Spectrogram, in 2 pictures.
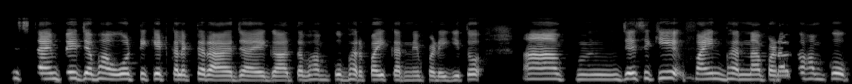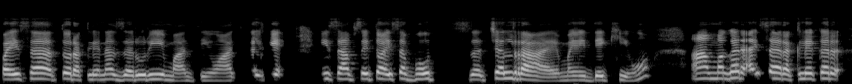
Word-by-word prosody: इस 275 - -8
टाइम 265 -1 +6
पे 285 0 +4
जब 260 0 +3
हाँ, 260 - +3
वो 235 +2 +4
टिकट 250 0 0
कलेक्टर 225 +1 +1
आ 200 -1 +5
जाएगा, 195 -1 +1
तब 210 -1 -2
हमको 230 0 -3
भरपाई 220 -1 0
करनी 200 -2 -3
पड़ेगी। 190 0 -2
तो 235 - +2
अ 255 +2 +2 0.2
उम, 230 0 -4
जैसे 265 +2 +2
कि 290 +4 +2 0.2
फ़ाइन 255 -1 +2
भरना 230 -2 0
पड़ा, 210 0 -1
तो 270 +5 -8
हमको 255 0 0
पैसा 245 +2 +3
तो 265 -1 +2
रख 215 +1 -7
लेना 225 +1 -2
ज़रूरी 225 +3 +2
मानती 175 +1 -7
हूँ, 180 0 -9
आजकल 180 - -6
के 475 - +4 0.5
हिसाब 250 -1 0
से 255 - +3
तो 265 +2 0
ऐसा 250 +2 +1
बहुत 245 +5 0 0.2
स 225 -1 -5
चल 280 0 +2
रहा 220 -6 +4
है, 170 0 -4
मैं 195 +1 -5
ये 200 - -2
देखी 200 +1 -2
हूँ। 180 - -9 0.4
अ, 270 +1 +4
मगर 275 +2 +2 0.2
ऐसा 270 +1 +2
रख 240 - -3
लेकर 260 0 +1
235 Hz, 185 wpm, -23 LUFS, 210-260 Hz, 0.5 s, टाइम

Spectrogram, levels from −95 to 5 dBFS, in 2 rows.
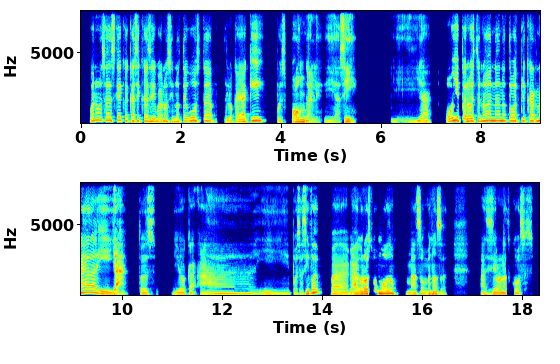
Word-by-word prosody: Bueno, 250 +5 -1
¿sabes 245 -2 +2
qué? 245 -1 +1
Que 210 -2 -4
casi 195 -1 +1
casi 175 -2 0
bueno, 185 0 -1
si 155 -2 -1
no 165 +1 -2
te 190 - -4
gusta 210 -3 0 0.2
lo 125 -2 -5
que 135 - -5
hay 155 - +2
aquí, 220 +7 +3 0.2
pues, 110 -3 -6
póngale 125 - +1
y 95 -2 -7
así, 75 - +3 0.6
y 100 +2 -11
y - - -3
ya. 120 -2 -2 0.2
Oye, 210 +9 +4
pero 185 -1 +2
esto, 185 +1 0
no, 225 +3 +4
no, 220 0 +4
no 220 -1 +2
te 210 - -2
voy 210 - +3
a - - +4
explicar 205 +1 -1
nada 230 +1 +3
y 145 - +1
ya. - - +5
Entonces, 120 +2 -4 0.3
y 120 -1 -9
yo 115 -1 -1
acá. 110 -1 -6
Ah, 165 +6 -5
y, 100 -8 -9
pues, 85 +1 -6
así 145 - +1
fue 225 +3 +5 0.3
a 125 -5 0
a 115 +3 0
groso 155 +7 +4
modo, 165 -1 +4
más 120 +1 -1
o 140 - -3
menos 130 -3 +2 0.8
así 105 -2 -5
se 100 - -5
dieron 120 0 +1
las 105 -2 -1
cosas. 100 -2 -5
155 Hz, 185 wpm, -23 LUFS, -, 0.8 s, ya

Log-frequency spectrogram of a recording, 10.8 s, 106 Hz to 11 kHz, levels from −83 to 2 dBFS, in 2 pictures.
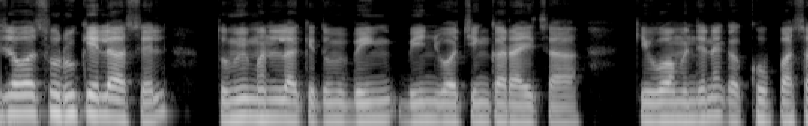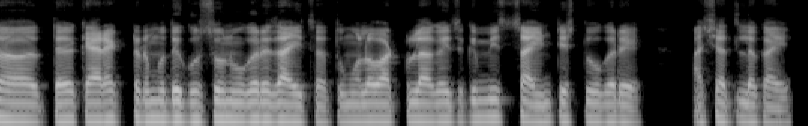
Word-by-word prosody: जेव्हा 170 +1 +5
सुरू 170 0 +2
केलं 160 -4 +8
असेल 135 +4 -1 0.4
तुम्ही 140 +3 +2
म्हणलं 140 -2 +2
की 130 - -2
तुम्ही 125 -1 -3
बिन 125 +3 0
बिंज 125 +1 -1
वॉचिंग 125 0 -1
करायचा 115 -2 0 0.4
किंवा 125 +1 +2
म्हणजे 130 +1 -1
नाही 150 0 -2
का 130 - -1
खूप 130 -1 -4
असा 130 +1 0 0.3
त्या 125 +1 +2
कॅरॅक्टरमध्ये 130 +1 +2
घुसून 130 +1 -2
वगैरे 130 0 0
जायचा. 115 -2 +1
तुम्हाला 120 +1 -3
वाटू 125 +1 -1
लागायचं 125 0 0
की 135 - -5
मी 140 +1 -4
सायंटिस्ट 125 -1 0
वगैरे 120 -2 -2 0.4
अशातलं 120 +2 -3
काही, 105 -3 -3
125 Hz, 180 wpm, -25 LUFS, 120-135 Hz, 0.4 s, केलं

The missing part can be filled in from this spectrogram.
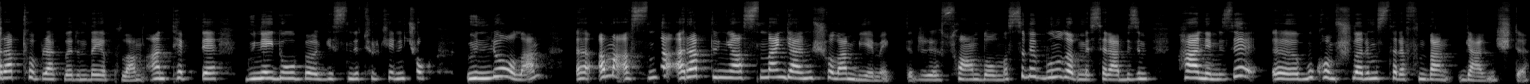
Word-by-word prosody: Arap 310 +1 +2
topraklarında 245 -6 -3
yapılan, 215 -2 -4
Antep'te, 275 +1 0 0.3
Güney 270 +2 +4
Doğu 275 -1 0
bölgesinde 255 0 -2
Türkiye'nin 260 +1 -5
çok 285 +1 -5 0.3
ünlü 280 +4 +6
olan, 360 - 0 0.3
ııı, - - +2
ama 400 +2 +4
aslında 275 +3 -3 0.2
Arap 370 +4 +5
dünyasından 315 +1 +2
gelmiş 295 -1 +1
olan 255 -3 +1
bir 210 - -7
yemektir, 205 +3 -9
ııı, 210 0 -3
soğan 230 +1 -3
dolması 235 - -5
ve 360 -6 -2
bunu 340 +3 -1
da 305 -3 +5
mesela 225 -1 -2
bizim 255 +2 -4 0.2
hanemize, 295 +3 +4 0.2
ııı, 250 -1 +2
bu 310 - -3
komşularımız 280 -2 0
tarafından 235 -4 -1
gelmişti. 200 0 -5
270 Hz, 135 wpm, -23 LUFS, 235-300 Hz, 0.3 s, ünlü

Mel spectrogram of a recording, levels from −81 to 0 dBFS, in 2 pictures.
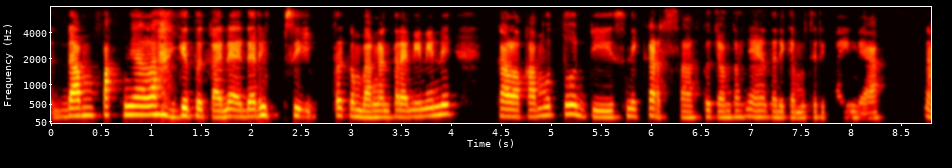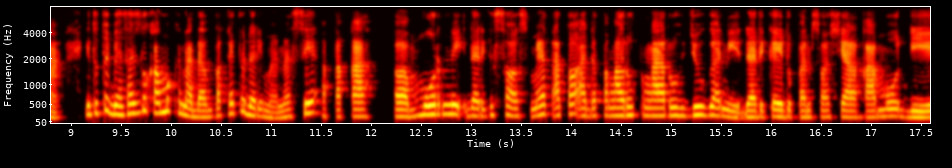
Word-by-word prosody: dampaknya 215 +3 +4 0.2
lah 230 - +6 0.2
gitu 195 -1 +5
kan 165 -1 +4
ya, 185 - +6
dari 185 +4 +5 0.3
segi 190 -5 0 0.3
perkembangan 170 -5 +1
tren 170 -1 +4
ini 190 +2 +2
nih, 240 - +3 0.5
kalau 180 -2 +4
kamu 175 +4 -1 0.2
tuh 240 0 +3 0.2
di 170 - -4 0.2
sneakers, 185 -2 0 0.2
salah 155 -1 -3
satu 155 - -8
contohnya 165 +3 -5
yang 160 - -7
tadi 155 -1 -3
kamu 145 0 -5
ceritain 150 0 -10
ya. 140 - +1 0.5
Nah, - - -1 0.3
itu 235 - -1
tuh - - -1
biasanya 245 +3 +2
tuh 335 - -4
kamu 270 +3 +4
kena 235 -7 0
dampaknya 185 +9 -2
tuh - - -2
dari 185 -3 -2
mana 150 +5 -5
sih? 265 +2 +3
Apakah, 180 -8 -1 0.3
eee, 180 -1 +3
murni 240 +1 +4 0.2
dari 190 -1 0
ke 220 - -4
sosmed 195 +1 -1
atau 210 +3 -5
ada 195 0 -2
pengaruh-pengaruh 200 0 +1
juga 220 0 +3
nih, 155 -3 -1
dari 165 -1 +3
kehidupan 170 -2 +1
sosial 165 0 -1
kamu 165 +3 0 0.2
di, 160 - +2
185 Hz, 175 wpm, -25 LUFS, 165-210 Hz, 0.5 s, lah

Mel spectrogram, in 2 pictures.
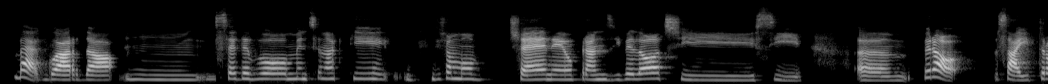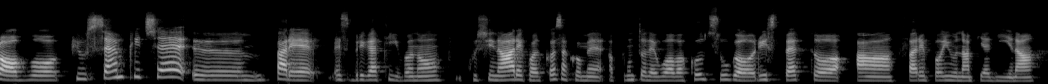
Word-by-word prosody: Beh, 330 +1 +3
guarda, 220 -2 +6
mhmm, 220 - -16
se 260 - -4
devo 255 0 -1
menzionarti, 260 0 -6 0.4
diciamo, 250 -2 -6
cene 225 0 +5
o 225 - -4
pranzi 225 0 0
veloci, 215 -6 -1
sì. 185 -4 -11 0.5
Ehm, 190 -1 -2
però, 330 +2 +7 0.4
sai, 200 0 +4
trovo 200 -3 +2
più 255 +3 -15
semplice, 335 +3 0
ehm, 205 -1 -10
fare 230 +2 +1
e 220 - -13
sbrigativo 205 -2 -7
no, 195 +1 -7 0.2
cucinare 210 +1 +2
qualcosa 220 +5 -7
come, 185 -4 -10
appunto, 205 +3 -16
le 185 - -6
uova 180 0 -7
col 235 +1 -13
sugo, 220 -6 -5
rispetto 205 -3 -4
a 180 -1 +1
fare, 190 +1 -4
poi, 195 0 -9
una 175 -2 -5
piadina. 170 -2 -4
210 Hz, 105 wpm, -23 LUFS, 195-240 Hz, 0.5 s, però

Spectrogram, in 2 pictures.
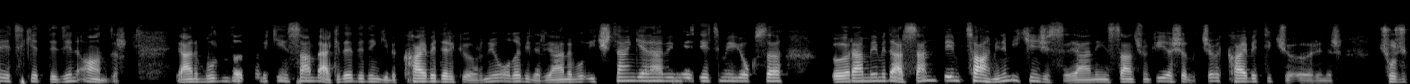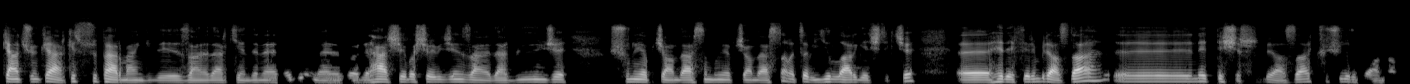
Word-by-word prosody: etiketlediğin 145 -2 -4
andır. 135 -7 -2 0.5
Yani, 125 +1 +3
burada, 145 +1 -1
tabii 155 -3 -10
ki, - - -9
insan 150 +2 0
belki - - +3
de, 145 0 +1
dediğin 135 -1 -3
gibi, 110 0 -5
kaybederek 140 -3 +3
öğreniyor 125 +10 -4
olabilir. 135 -10 -2
Yani, 110 +3 0
"Bu 130 +1 -6
içten 170 +5 0
gelen 170 -1 0
bir 165 - -4
meziyet 160 +1 -4
mi 165 -1 -5
yoksa 155 +1 +2 0.5
öğrenme 150 +4 +5
mi?" 165 - -4
dersen 190 0 +3
benim 180 -1 +2
tahminim 160 -1 +4
2'ncisi. 145 - -5
Yani, 105 +3 -1
insan 115 +3 +1
çünkü 125 +3 -9
yaşadıkça 150 +1 -2
ve - - -3
kaybettikçe 140 0 0
öğrenir. 90 -1 -9 0.3
Çocukken 125 -1 +3
çünkü 125 +2 -1
herkes 140 - +3
Superman 100 -8 +2
gibi 100 0 -5
zanneder 100 0 -3
kendini, 100 -1 -6
öyle 100 0 -4 0.2
değil 155 0 -11 0.2
mi? 95 - -6
Böyle, 105 +1 -3
her 120 -1 +7
şeyi 120 +2 0
başarabileceğini 120 0 -1
zanneder. 100 -3 -3
Büyüyünce 115 0 -2 0.4
şunu 125 0 -3
yapacağım, 105 -3 0
dersin; 105 +2 +1
bunu 110 0 -3
yapacağım, 105 -1 -4
dersin 100 -1 -2
ama - - -2
tabii 105 +1 -2
yıllar 120 -3 +4
geçtikçe, 110 - -2 0.5
eee, 105 0 +7
hedeflerin 130 +1 +1
biraz 140 - +5
daha, 170 +6 +6
eee, 135 0 -1
netleşir. 140 -2 -1
Biraz 85 -1 -4
daha 120 +2 +2
küçülür 130 -1 -7
bu - - -6
anlamda. 85 0 -14
125 Hz, 155 wpm, -25 LUFS, 105-145 Hz, 0.5 s, her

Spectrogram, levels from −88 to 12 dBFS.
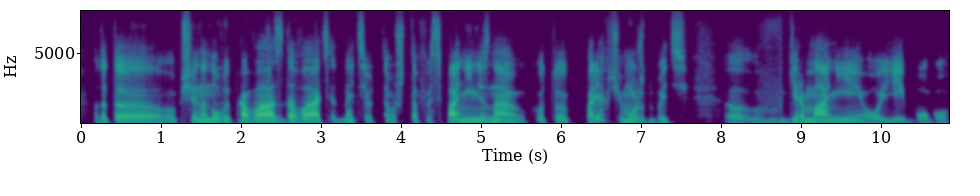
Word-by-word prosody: вот 115 - -15
это 115 -2 +1
вообще 115 +4 -5
на 115 -1 +1
новые 120 -1 -1
права 135 +5 +7
сдавать- 120 -2 +3
это, 110 - -11
знаете, 125 0 -5
вот 110 - -14
того, 115 +1 -7
что 120 0 -5
в 115 - -26
Испании, 145 +5 +3
не 120 -2 0
знаю, 110 -5 0
вот, 115 -1 -7
э, 110 -1 -4 0.2
полегче 155 +2 -1
может 110 -3 -4
быть. 105 0 -8 0.5
Э, - - -7
в 115 -1 -10
Германии, 120 0 +1
ой, 105 +2 -6
ей-богу, 100 -4 -8
115 Hz, 145 wpm, -22 LUFS, 110-120 Hz, 0.5 s, права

